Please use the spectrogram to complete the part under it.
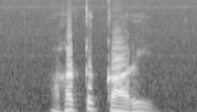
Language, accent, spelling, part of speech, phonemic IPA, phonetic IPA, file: Tamil, India, அகத்துக்காரி, noun, /ɐɡɐt̪ːʊkːɑːɾiː/, [ɐɡɐt̪ːʊkːäːɾiː], Ta-அகத்துக்காரி.ogg
- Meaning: wife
